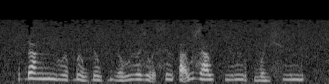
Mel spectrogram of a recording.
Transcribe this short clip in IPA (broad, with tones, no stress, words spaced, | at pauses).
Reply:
ɗa˧ŋ ɲu˨˩ə̯ɓə˧˩w ɗə˨˩wɓi˧˩ə̯vɨ˧ə̯zṵ˧˨ə̯ sɨ˨˦ʔa̰˧˥w za˧w ki˨˦ə̯ŋə˨˩p̚ mə˨˩jxi˧m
